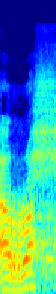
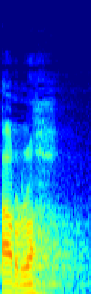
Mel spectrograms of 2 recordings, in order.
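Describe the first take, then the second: First: The h sound comes from mid-throat. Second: The h sound comes from deep in the throat. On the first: The speaker calls it right. "ar-rah tengah" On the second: The speaker calls it wrong. "maka bertukar makhraj"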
